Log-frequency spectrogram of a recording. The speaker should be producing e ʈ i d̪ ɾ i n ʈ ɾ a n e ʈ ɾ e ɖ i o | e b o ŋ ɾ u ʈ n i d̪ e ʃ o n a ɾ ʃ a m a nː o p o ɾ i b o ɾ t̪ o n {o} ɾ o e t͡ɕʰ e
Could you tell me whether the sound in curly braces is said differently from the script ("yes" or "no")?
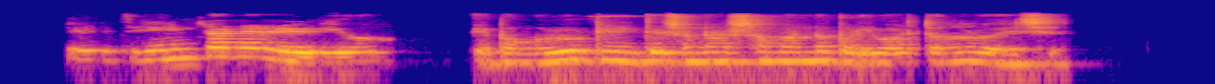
no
